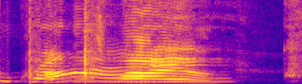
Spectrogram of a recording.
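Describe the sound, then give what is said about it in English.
A single voice imitates a cheering crowd with a sustained, wavering 'aah' roar lasting about a second. Faint breathy bursts in the voice mimic clapping. “Crowd goes wild.”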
